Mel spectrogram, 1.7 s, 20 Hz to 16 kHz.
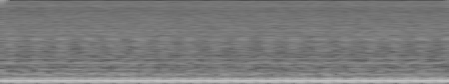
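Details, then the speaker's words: Infiniti G35 that suddenly idled rough and stalled in traffic, check engine light on: low idle with uneven wavering pulse and dropping revs, ridiculously rough; cause unknown. "like right now the revs are dropping and it has a really really rough idle to it ridiculously rough"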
